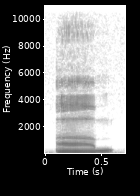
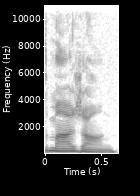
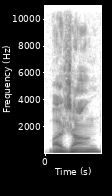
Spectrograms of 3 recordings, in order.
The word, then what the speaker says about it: mahjong: this puzzle game, and it is Mojang. Am I saying it right? I think it's mahjong, Mahjong. the tile game. It is Mahjong.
